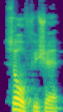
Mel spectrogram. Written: soffice

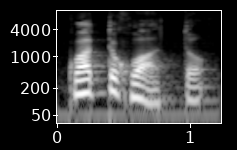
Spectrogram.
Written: quatto quatto

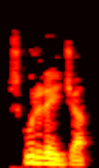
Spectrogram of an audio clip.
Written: scurreggia

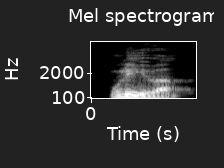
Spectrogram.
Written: uliva

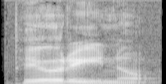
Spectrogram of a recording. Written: peorino

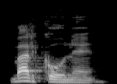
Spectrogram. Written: barcone

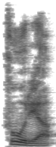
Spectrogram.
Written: furia

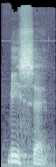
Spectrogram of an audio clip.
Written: bisse

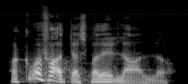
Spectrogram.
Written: spadella

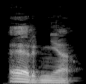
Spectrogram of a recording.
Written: ergna

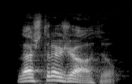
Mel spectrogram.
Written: stragia

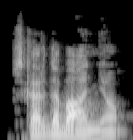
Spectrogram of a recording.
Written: scardabagno

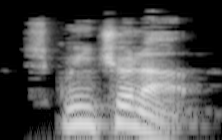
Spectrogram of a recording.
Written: squinciona

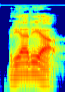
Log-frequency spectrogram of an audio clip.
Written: riaria

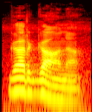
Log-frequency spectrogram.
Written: gargana

